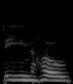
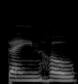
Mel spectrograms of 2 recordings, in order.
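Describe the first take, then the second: First: The first word has a long ee vowel. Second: The first word has a long ay vowel.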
